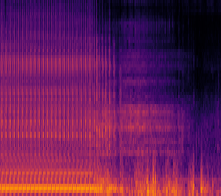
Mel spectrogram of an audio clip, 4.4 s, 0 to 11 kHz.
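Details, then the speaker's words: Ford Crown Victoria V8, just after new spark plugs and a throttle body cleaning: a fast, even tapping, about four per second, over the engine before shutdown. Valvetrain ticking found with the valve covers off to be from no oil reaching the top end. "we figured out that it had no no oil going to the top of the motor so all that noise is from the top of the motor so we're investigating it and we'll have it fixed soon"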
